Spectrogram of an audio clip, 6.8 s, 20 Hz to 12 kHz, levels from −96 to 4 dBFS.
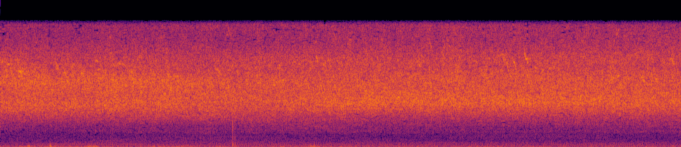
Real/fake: real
